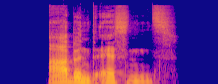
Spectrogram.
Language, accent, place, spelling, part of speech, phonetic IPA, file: German, Germany, Berlin, Abendessens, noun, [ˈaːbn̩tˌʔɛsn̩s], De-Abendessens.ogg
- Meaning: genitive singular of Abendessen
